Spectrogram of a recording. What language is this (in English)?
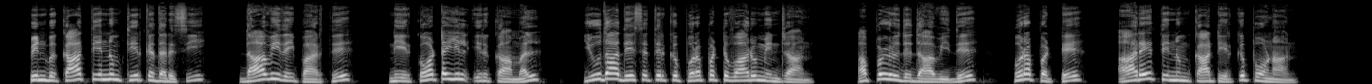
Tamil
